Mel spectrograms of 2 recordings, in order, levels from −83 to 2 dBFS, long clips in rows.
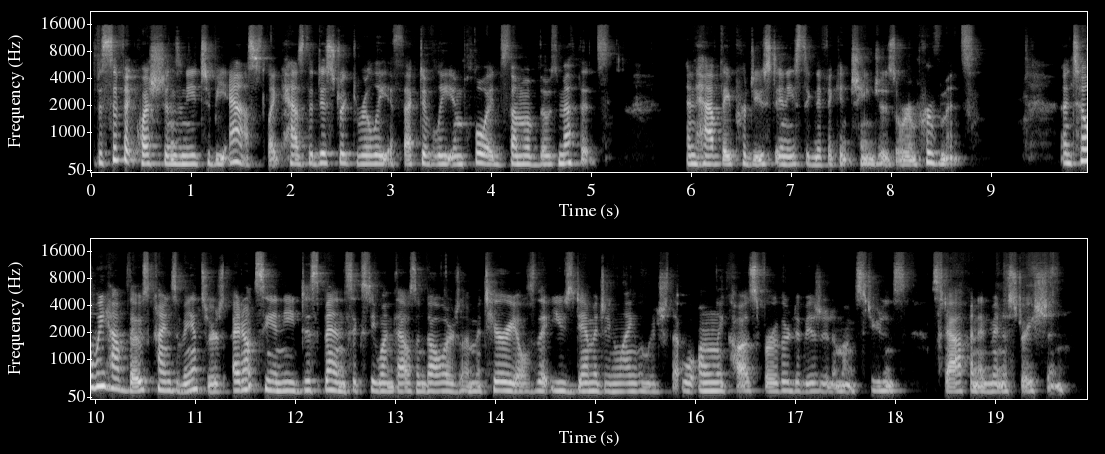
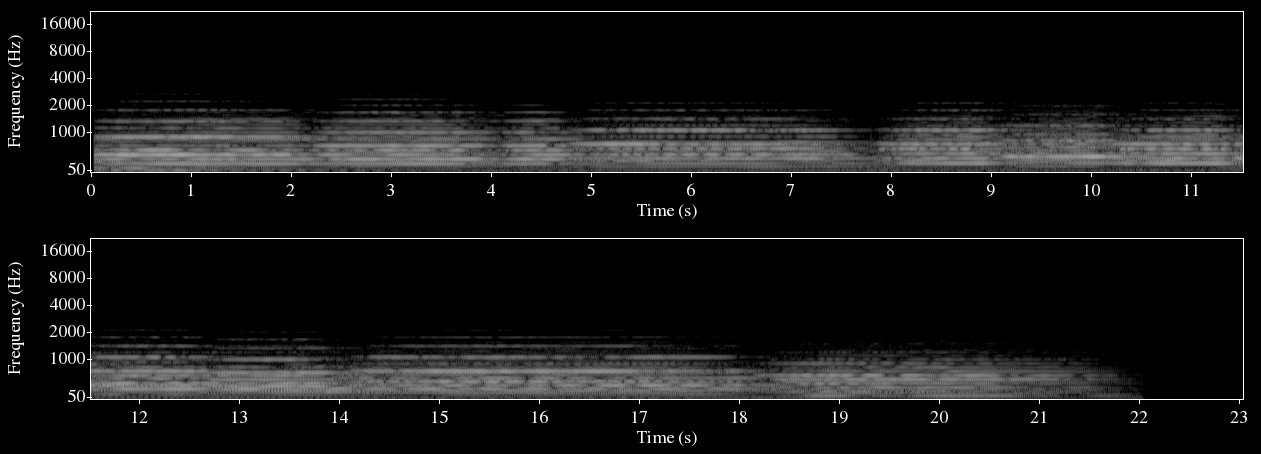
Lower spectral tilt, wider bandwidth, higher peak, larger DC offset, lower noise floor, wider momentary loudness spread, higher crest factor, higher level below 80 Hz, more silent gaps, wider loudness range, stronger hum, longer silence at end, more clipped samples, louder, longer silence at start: second, -3 dB/octave vs -9.5 dB/octave; about the same, 16 kHz vs 15.5 kHz; first, -2 dBFS vs -22 dBFS; neither; second, -53 dBFS vs -60 dBFS; about the same, 7 LU vs 8 LU; about the same, 18 dB vs 14 dB; second, -68 dBFS vs -62 dBFS; neither; about the same, 4 LU vs 5 LU; second, none vs 50 Hz at -65 dBFS; second, 0.2 s vs 1.25 s; neither; first, -20 LUFS vs -38 LUFS; about the same, 0.05 s vs 0 s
